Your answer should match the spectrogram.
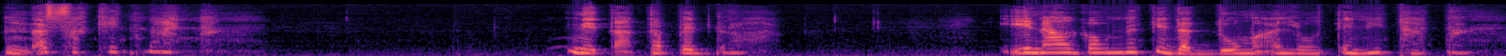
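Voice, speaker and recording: Wounded, embittered young daughter in radio drama; high husky voice, dry sound. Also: female voice, measured pace, pauses often, no echo. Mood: hurt, bitter. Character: wounded, bitter young daughter jilted by her lover. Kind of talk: Ilocano radio drama acting.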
